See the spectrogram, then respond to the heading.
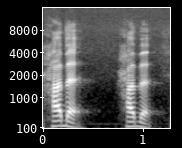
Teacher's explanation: কলকলা করিয়া পড়িতে হয় মানে আওয়াজকে বাড়ি দিয়ে পড়তে হয়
